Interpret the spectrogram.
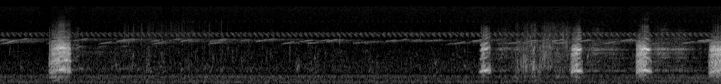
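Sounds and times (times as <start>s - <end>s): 
heron giving short harsh croaking calls at night: 5.7s - 7.1s.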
